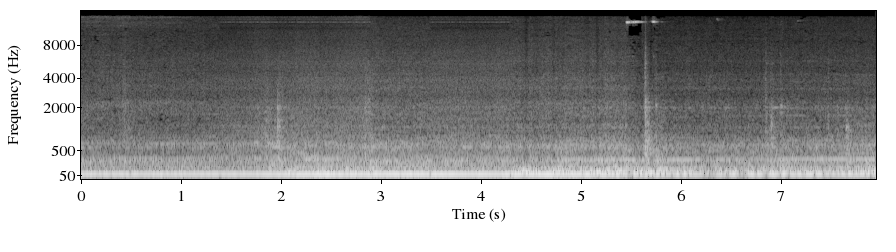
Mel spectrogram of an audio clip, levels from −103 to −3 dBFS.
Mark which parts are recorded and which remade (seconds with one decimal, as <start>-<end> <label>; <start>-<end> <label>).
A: 0.0-1.4 recorded; 1.4-2.9 remade; 2.9-3.5 recorded; 3.5-4.3 remade; 4.3-8.0 recorded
